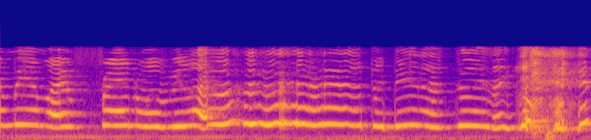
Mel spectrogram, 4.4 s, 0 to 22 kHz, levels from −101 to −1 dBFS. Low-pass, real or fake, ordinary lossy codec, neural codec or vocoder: 5.4 kHz; real; none; none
